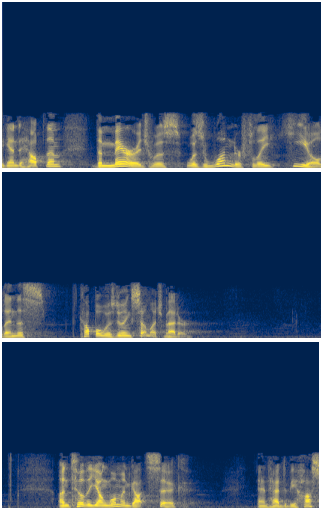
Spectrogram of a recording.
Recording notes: A Keynote Session at FG13 – Standing and Striving.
